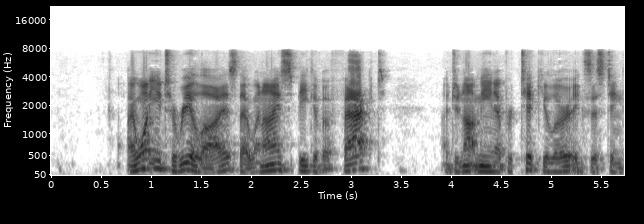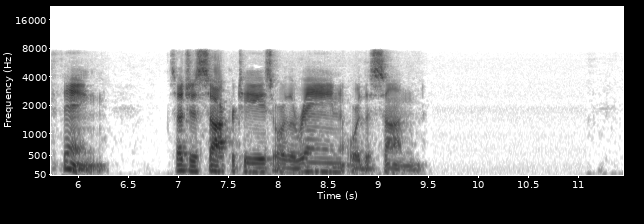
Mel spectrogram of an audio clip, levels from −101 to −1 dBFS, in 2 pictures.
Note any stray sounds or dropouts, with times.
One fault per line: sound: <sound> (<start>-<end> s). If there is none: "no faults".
no faults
